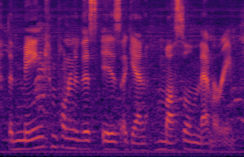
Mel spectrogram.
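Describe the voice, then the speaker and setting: A woman speaks with audible room echo. Noticeable background noise runs behind her. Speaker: brewery sensory panel leader. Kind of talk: tutorial. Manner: fast.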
